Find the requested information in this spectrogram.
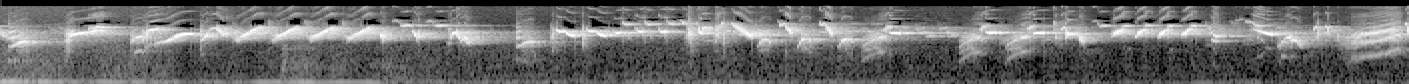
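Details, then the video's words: A pintagol, goldfinch × canary hybrid (mule), sings a fast, unbroken high twitter of rapid sweeping trills and chirps, with a faint low hum early on. "Pássaro Pintagol"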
